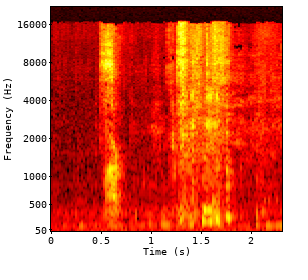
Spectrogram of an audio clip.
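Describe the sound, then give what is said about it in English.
Dog noises at the law offices of Scruff and McDougal on a rainy day come in two short bursts: a quick yip, then a longer, rougher whining growl, moderately loud against a quiet background. “Hey, get that dog out of here.”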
